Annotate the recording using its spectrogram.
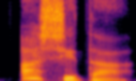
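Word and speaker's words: あした: भोलिको पालो आयो भोलीलाई जापानिजमा भनिन्छ आशिता मेरो उच्चारण सुन्नुस आशिता ल अब स्क्रिनमा हेरेर सँगै भनौ।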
